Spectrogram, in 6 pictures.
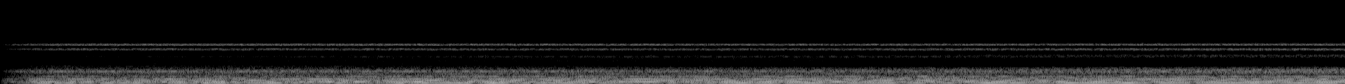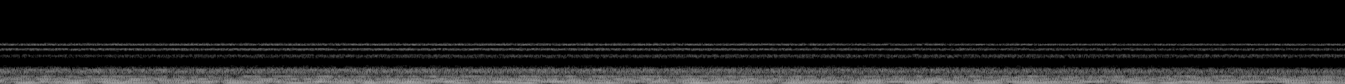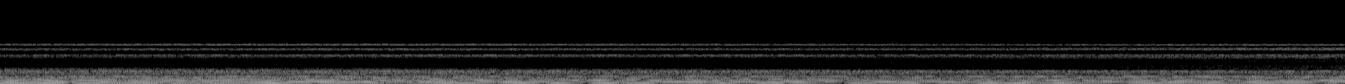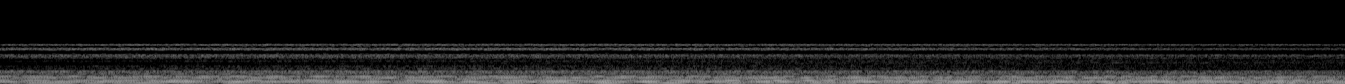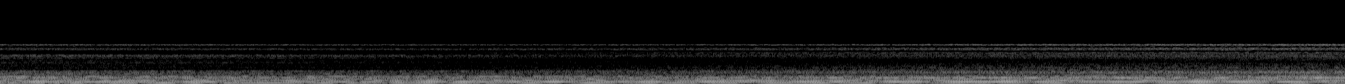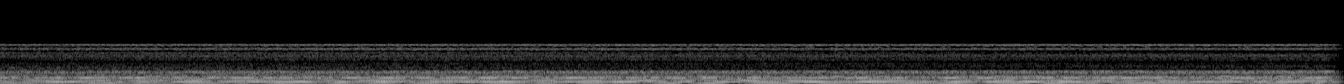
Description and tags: Spooky Ambiance #2
creepy, ambience, spooky, eerie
